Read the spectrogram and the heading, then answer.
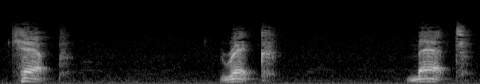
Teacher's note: Like word final T, the word final P and K may be accompanied by a sudden rush of air. Whenever the speaker wishes to be more precise or more easily understood, as in the following words, cap, wreck, mat.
